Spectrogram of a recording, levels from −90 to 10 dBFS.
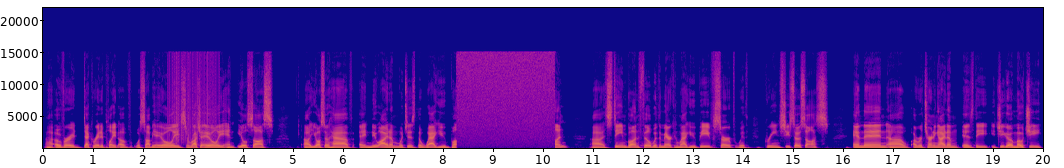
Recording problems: crackling; noticeable; from 2.5 to 3.5 s; 15 dB below the speech
audio cutting out; filled with static; at 8.5 s for 2 s

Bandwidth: 15 kHz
